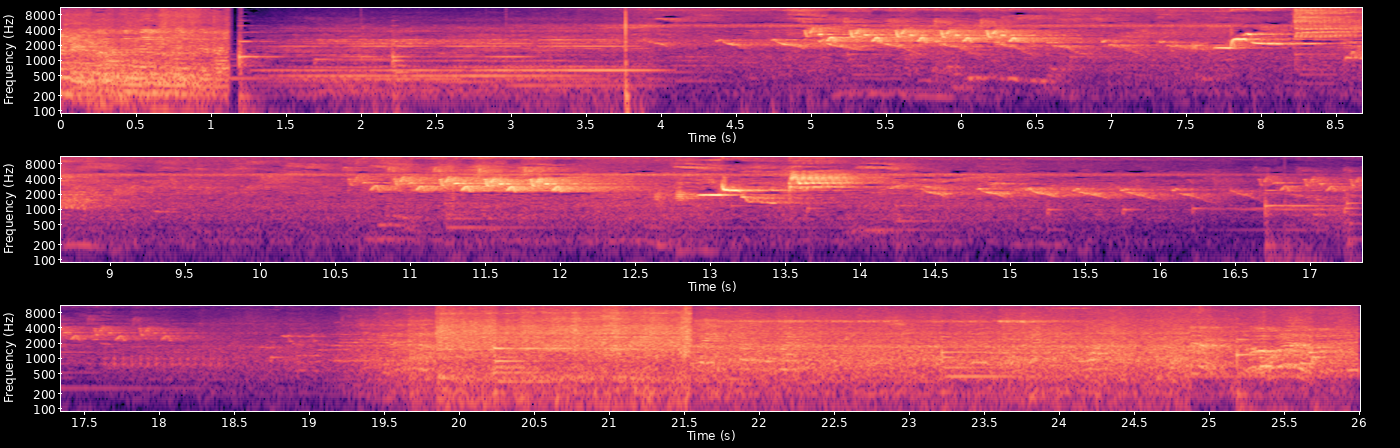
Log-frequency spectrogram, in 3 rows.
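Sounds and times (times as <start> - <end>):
birds chirping: 3.8 - 19.5.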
